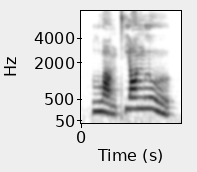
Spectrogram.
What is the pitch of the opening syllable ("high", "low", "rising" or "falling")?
low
